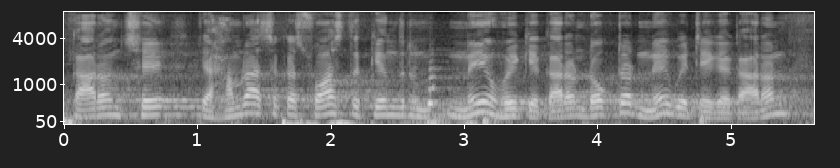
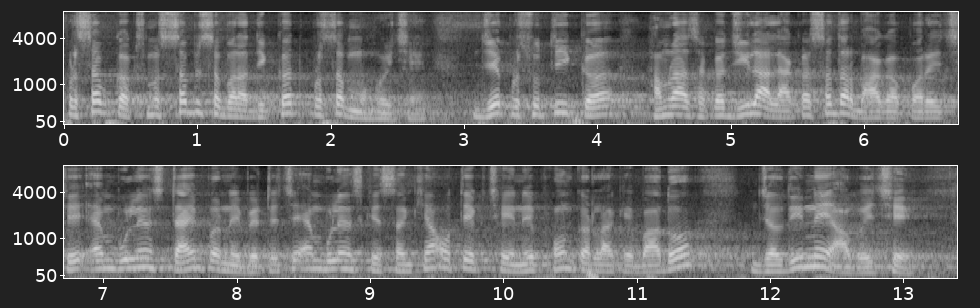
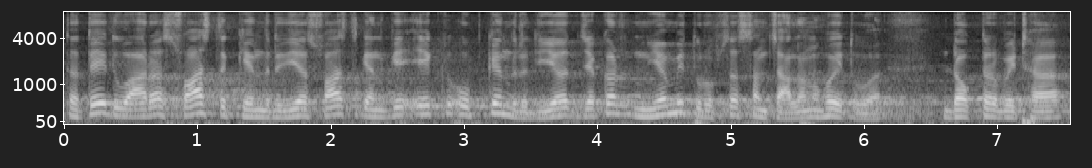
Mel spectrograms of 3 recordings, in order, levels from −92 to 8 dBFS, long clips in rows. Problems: background sounds at intervals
